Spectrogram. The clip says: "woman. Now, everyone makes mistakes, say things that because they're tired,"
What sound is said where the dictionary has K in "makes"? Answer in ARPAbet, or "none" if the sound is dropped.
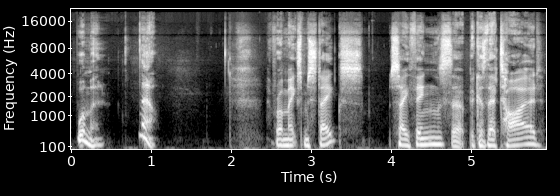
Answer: K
